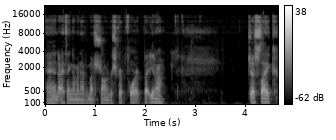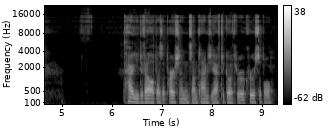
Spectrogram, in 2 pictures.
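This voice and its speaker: A man's voice: lowish voice, flat delivery, a little fast, pauses often, dark tone. A man talking reflectively in a personal vlog as a playwright, earnest and introspective. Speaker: playwright, show host.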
